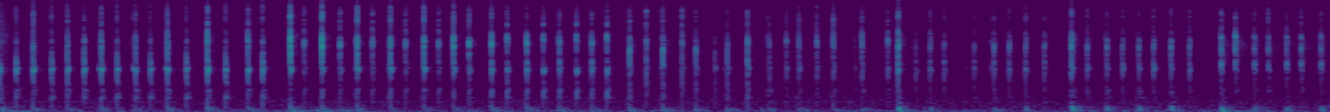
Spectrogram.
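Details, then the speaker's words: Rebuilt mechanical keyboard with a new POM plate and Mint switches, typed close-up: fast, even, crisp key clacks with no rattle; sounds much better after the rebuild. "no rattle we're good"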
